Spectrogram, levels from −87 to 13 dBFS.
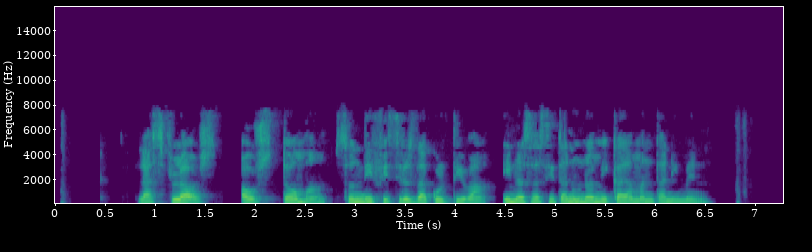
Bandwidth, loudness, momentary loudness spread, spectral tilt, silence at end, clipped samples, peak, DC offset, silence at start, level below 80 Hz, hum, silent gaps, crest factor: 8 kHz; -18 LUFS; 9 LU; -6.5 dB/octave; 0.75 s; under 0.1%; -2 dBFS; under 0.1%; 0.85 s; -58 dBFS; none; 1.70-1.85 s, 4.42-4.47 s; 16 dB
